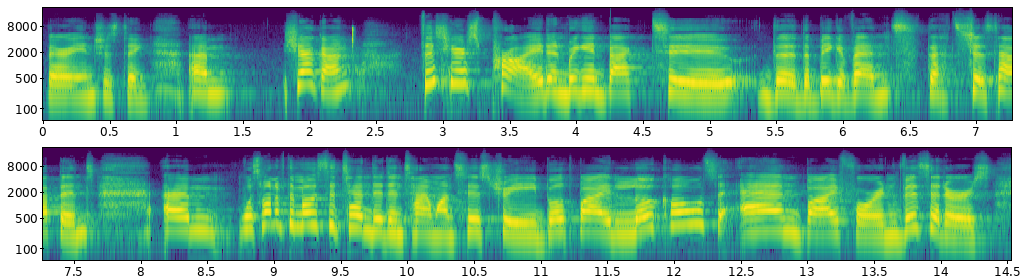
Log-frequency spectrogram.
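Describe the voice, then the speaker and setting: A middle-aged woman hosting a TV interview show in a studio, asking questions smoothly. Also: fairly high pitch, expressive, unhurried. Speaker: host.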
